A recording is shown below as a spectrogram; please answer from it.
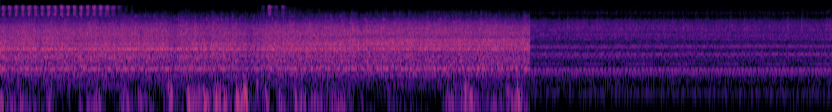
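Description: Metal lathe running while a boring bar makes a light clean-up pass through a brass bore: a steady machine whir with a couple of steady whining tones. About five seconds in it drops off abruptly to a quieter steady hum.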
